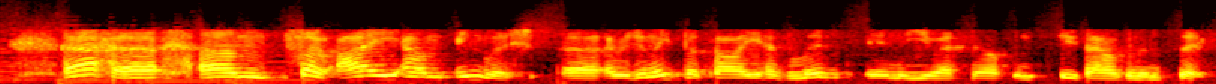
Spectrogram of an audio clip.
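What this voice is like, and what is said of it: English accent with Australian tinge. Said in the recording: “I was born and raised in the north of England. And my accent's a little screwy because after I graduated university, I went to live in Australia ... I thought you were Australian ... posh my accent up”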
